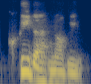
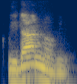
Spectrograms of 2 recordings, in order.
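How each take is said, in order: First: The stress is not on the syllable da. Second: The stress is on the syllable da. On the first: The speaker calls it wrong. "you might hear them say Cuida novi" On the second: The speaker calls it right. "technically the pronunciation, you put the stress over the da"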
